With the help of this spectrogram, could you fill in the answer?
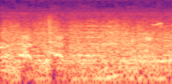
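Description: A dog barks and yips in a dense, steady burst lasting under two seconds, fairly loud, with no clear gaps between the barks and no talking over it.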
